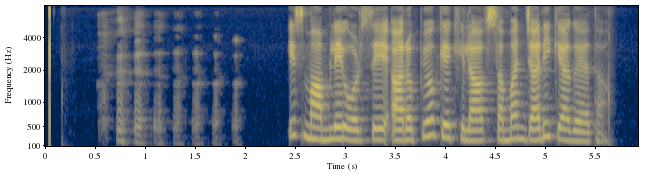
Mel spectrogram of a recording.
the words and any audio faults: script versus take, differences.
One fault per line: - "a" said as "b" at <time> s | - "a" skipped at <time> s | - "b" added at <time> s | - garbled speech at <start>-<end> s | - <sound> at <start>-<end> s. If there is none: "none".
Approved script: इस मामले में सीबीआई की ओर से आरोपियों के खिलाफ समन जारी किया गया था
- laugh at 0.5-2.1 s
- "में सीबीआई की" skipped at 3.0 s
